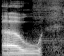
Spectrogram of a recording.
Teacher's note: finishing this O sound with a very tight ooh. It's like oh, but that's a little bit too tense, a little bit too much.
